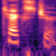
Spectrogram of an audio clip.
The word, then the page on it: texture: American English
